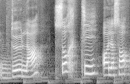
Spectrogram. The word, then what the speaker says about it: sortie: L'heure de la, não é de, é de la sortie. Olha só, o E no final é mudo, pronuncia o I bem forte.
